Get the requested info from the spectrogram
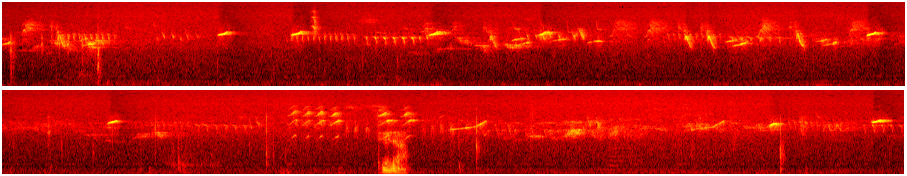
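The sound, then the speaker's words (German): A nightingale sings continuously in varied, rapid phrases of whistles, trills and chirps, clear against a quiet background, with one louder, sharper burst partway through. “Nein, das ist die Nachtigall.”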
